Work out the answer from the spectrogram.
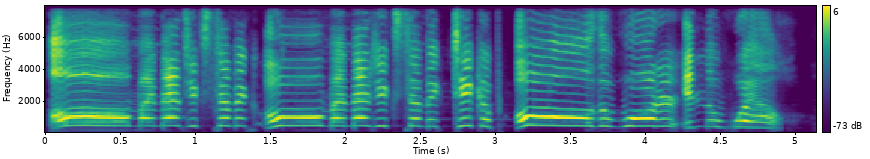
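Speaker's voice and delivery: high, loud rooster summons; calling out. Acted. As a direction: call to the magic stomach. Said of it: "he called out".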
